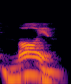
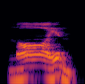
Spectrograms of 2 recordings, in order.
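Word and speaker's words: neun: তারপর হচ্ছে 9 বা 9 যেটা বলে থাকি আমরা বাংলাতে, সেটাকে জার্মান বা ডয়েচরা বলে থাকে নয়েন, নয়েন, নয়েন, অনেকটা মিল আছে 9 নয়েন।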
